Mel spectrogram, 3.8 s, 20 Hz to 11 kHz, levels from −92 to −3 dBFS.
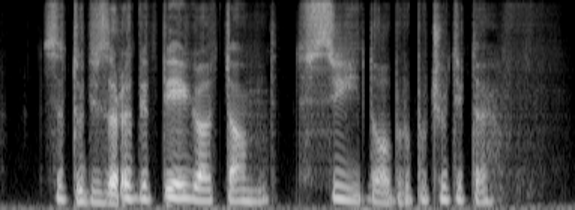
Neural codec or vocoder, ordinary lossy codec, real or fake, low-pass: autoencoder, 22.05 kHz, a latent of 192 numbers a frame, VITS, trained on many speakers; none; fake; none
